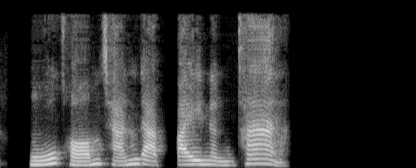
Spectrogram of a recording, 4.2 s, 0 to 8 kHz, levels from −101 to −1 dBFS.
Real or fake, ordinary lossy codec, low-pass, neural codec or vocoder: fake; none; none; codec, 16 kHz, 1.1 kbps, Voila-Tokenizer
